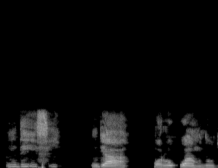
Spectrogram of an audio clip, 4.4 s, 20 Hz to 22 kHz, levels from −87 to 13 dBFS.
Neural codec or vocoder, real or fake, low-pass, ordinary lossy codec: none; real; none; none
